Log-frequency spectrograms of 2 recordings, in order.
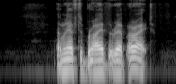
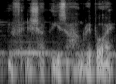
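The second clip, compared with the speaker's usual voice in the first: soft unvoiced whisper; ASMR whisper; 3 semitones lower, 12 dB quieter than usual. Shown as a demonstration. Vlogger whispering over the rabbit eating, ASMR style. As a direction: breathe the words out, no voice at all. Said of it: "This is rabbit A S M R here".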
